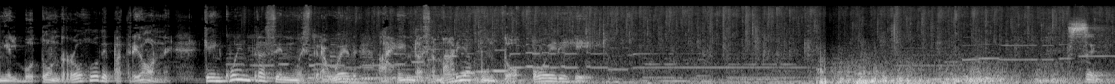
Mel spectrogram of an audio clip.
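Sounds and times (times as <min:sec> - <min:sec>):
speech: 0:00.0 - 0:06.2, 0:10.8 - 0:11.1
steady dense rainfall pattering on surfaces: 0:02.3 - 0:11.1
deep rumble of thunder: 0:03.2 - 0:11.1.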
